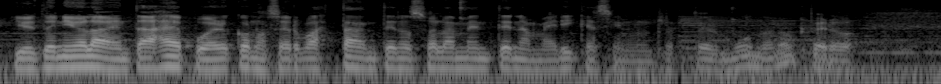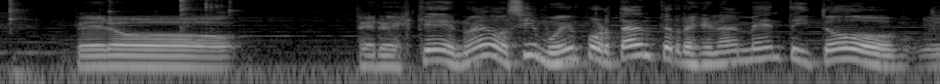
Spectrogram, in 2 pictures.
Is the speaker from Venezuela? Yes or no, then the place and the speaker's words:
yes; Venezuela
